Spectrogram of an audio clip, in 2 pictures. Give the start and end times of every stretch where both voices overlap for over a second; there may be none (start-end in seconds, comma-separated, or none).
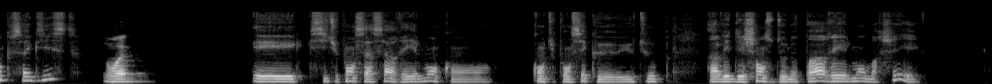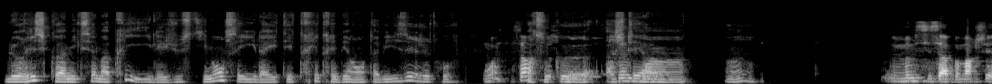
15.2-16.6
